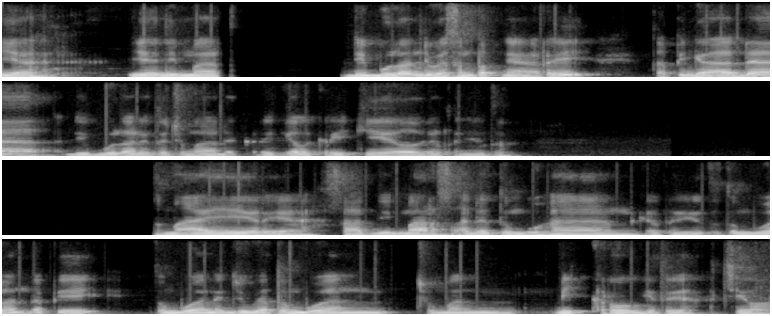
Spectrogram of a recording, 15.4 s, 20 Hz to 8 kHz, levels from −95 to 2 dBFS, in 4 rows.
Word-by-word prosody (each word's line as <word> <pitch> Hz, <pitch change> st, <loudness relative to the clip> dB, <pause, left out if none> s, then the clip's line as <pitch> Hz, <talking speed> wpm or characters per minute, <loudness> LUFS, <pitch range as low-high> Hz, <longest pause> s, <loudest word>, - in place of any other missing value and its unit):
iya, 125 Hz, -2 st, +5 dB, 0.5 s
iya 120 Hz, 0 st, +5 dB
di 115 Hz, -, +6 dB
Mars. 110 Hz, 0 st, +2 dB, 0.6 s
Di 125 Hz, -, +5 dB
bulan 135 Hz, +3 st, +5 dB
juga 130 Hz, -, +5 dB
sempat 125 Hz, 0 st, +3 dB
nyari 115 Hz, +2 st, +1 dB, 0.5 s
tapi -, -, -10 dB
nggak 120 Hz, -2 st, +4 dB
ada. 140 Hz, +3 st, +3 dB, 0.4 s
Di 120 Hz, -, 0 dB
bulan 120 Hz, 0 st, +1 dB
itu -, -, -6 dB
cuma 125 Hz, 0 st, -4 dB
ada 120 Hz, -, -4 dB
kerikil-kerikil 120 Hz, +1 st, -3 dB
katanya 110 Hz, -1 st, -6 dB
tuh. 115 Hz, -, -8 dB, 2.0 s
Sama 110 Hz, -1 st, -1 dB
air 120 Hz, -2 st, +4 dB, 0.2 s
ya, 105 Hz, -, -5 dB, 0.2 s
saat 110 Hz, 0 st, -3 dB
di 105 Hz, -1 st, -1 dB
Mars 130 Hz, +3 st, +1 dB
ada 120 Hz, 0 st, -1 dB
tumbuhan, 125 Hz, +2 st, -1 dB
katanya 115 Hz, 0 st, -6 dB
itu 115 Hz, -, -16 dB
tumbuhan, 115 Hz, +1 st, 0 dB
tapi 130 Hz, +3 st, -4 dB, 0.2 s
tumbuhannya 115 Hz, -1 st, +3 dB
juga 120 Hz, +2 st, +4 dB
tumbuhan 115 Hz, -2 st, +3 dB, 0.3 s
cuman 110 Hz, +1 st, -1 dB, 0.5 s
mikro 115 Hz, +1 st, +1 dB
gitu 125 Hz, 0 st, -3 dB
ya, -, -, -10 dB
kecil 125 Hz, +1 st, -4 dB
120 Hz, 155 wpm, -19 LUFS, 115-125 Hz, 2.0 s, di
